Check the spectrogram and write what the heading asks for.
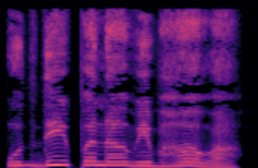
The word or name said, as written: ವೈಭವ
